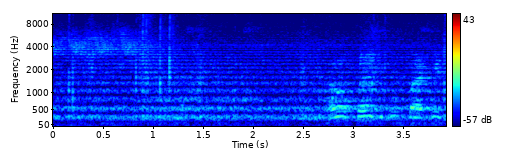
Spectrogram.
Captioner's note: twigs snapping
